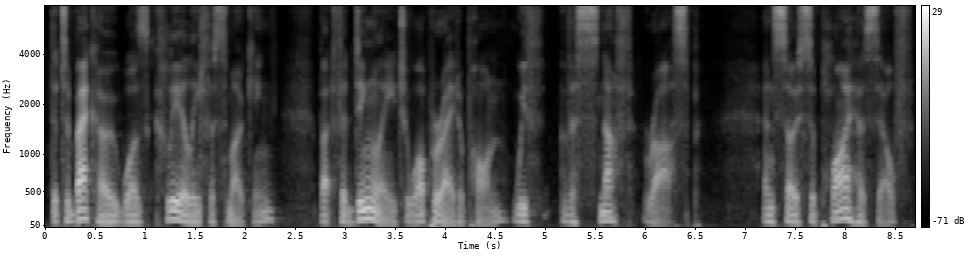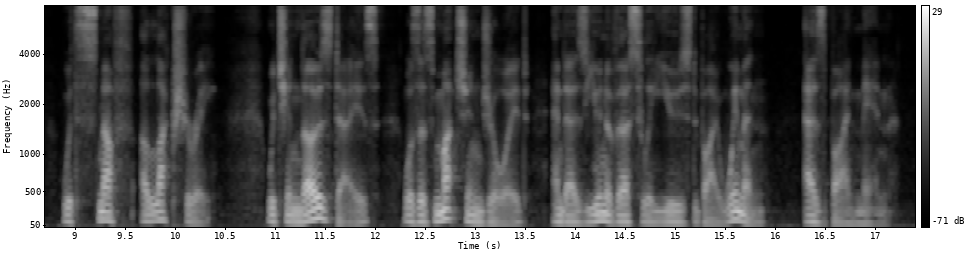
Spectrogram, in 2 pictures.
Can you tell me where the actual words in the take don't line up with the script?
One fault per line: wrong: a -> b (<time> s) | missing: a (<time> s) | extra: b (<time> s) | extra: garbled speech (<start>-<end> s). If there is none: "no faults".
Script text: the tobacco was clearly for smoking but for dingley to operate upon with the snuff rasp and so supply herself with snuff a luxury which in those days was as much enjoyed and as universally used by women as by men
no faults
